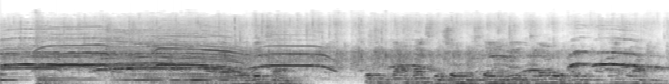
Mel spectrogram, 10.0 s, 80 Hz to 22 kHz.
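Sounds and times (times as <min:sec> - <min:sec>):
country band playing: 0:00.0 - 0:04.4.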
